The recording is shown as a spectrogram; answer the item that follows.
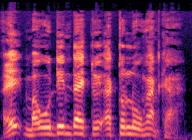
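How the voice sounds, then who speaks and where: A man's voice: sits high, lively intonation, brisk, a bit bright, no room sound. A man with an Ilocano Filipino accent playing an exasperated village captain in a comedy drama. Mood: agitated.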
